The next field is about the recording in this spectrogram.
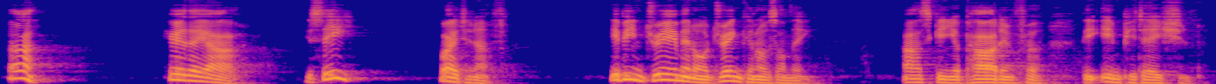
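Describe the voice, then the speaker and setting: A man's voice: mid-range voice, expressive, normal speed, pauses often, a little mellow, husky. A man reading a ghost story aloud, voicing a jovial, brusque young Irish doctor who scoffs emphatically. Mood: mocking reassurance.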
